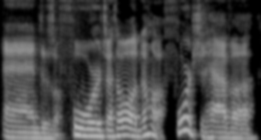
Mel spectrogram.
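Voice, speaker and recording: With a mid-range, animated voice at a fairly quick pace, a man tells rambling anecdotes that poke fun at himself, adding jokey asides. He's a tabletop game designer and webcomic artist appearing as a guest in a casual interview.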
